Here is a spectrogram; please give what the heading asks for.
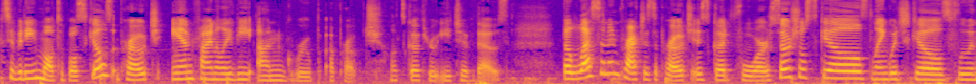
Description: Woman speaking and narrating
